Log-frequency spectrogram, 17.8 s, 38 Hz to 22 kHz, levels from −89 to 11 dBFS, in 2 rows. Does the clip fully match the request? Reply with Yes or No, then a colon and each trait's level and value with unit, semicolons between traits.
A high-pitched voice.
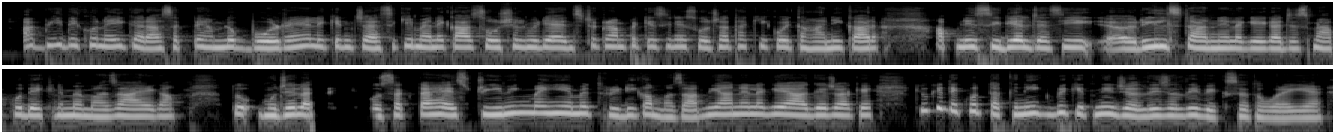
Yes: high, 230 Hz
